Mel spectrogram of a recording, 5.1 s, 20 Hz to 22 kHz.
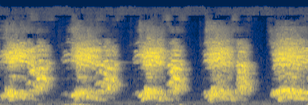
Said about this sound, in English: It's not for the purpose of repetition. It's for the purpose of emphasis. Once is enough. Are you hearing right now? So we're not shouting it 7 times because we didn't believe once. We're shouting it because emphasis.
